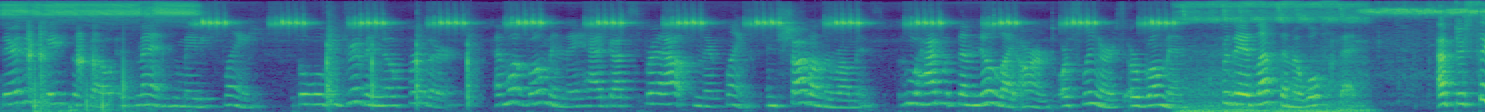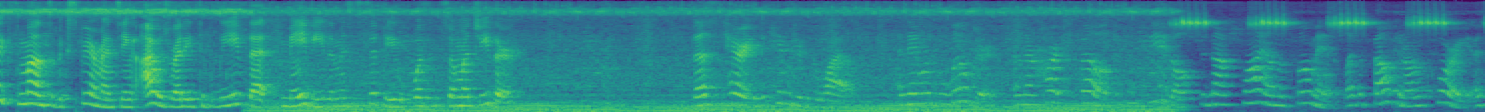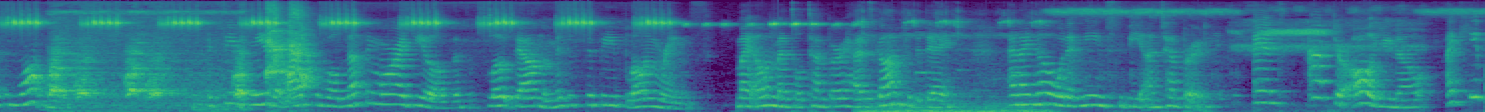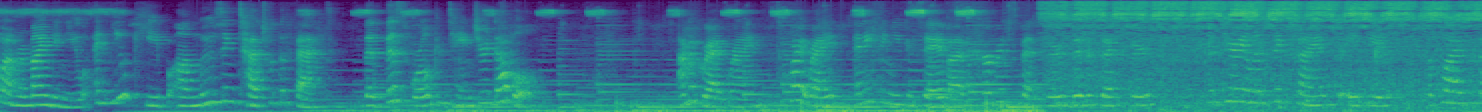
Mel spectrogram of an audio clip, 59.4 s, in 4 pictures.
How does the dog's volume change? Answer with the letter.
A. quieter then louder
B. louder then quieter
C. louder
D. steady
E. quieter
A.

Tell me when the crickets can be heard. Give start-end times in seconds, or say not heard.
0.0-59.3.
